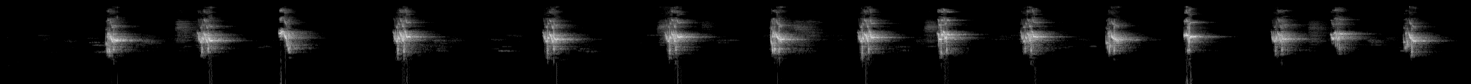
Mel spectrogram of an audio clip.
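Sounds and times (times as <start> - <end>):
lovebird screechy chirps: 1.0 - 3.2, 5.4 - 5.9, 6.6 - 14.4.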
